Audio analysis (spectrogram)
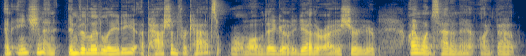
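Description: A woman voicing a whimsical, urbane gentleman detective in a storybook reading, with wry, mannered phrasing. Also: deep voice, a little fast, creaky, husky, exaggerated voice. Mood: weary, dismissive.

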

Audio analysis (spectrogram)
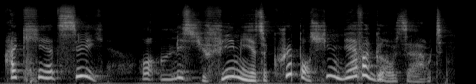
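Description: A woman's voice: high-pitched, wildly swooping pitch, a little slow, voice pushed up, heavily acted. A woman voicing a stout, suspicious, fretful working-class caretaker's wife with colloquial, uneducated speech, in a storybook reading. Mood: puzzled, gossipy. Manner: stolid, colloquial uneducated speech, stammers when scared.

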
